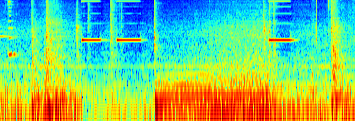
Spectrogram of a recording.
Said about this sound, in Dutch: De magnetron.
